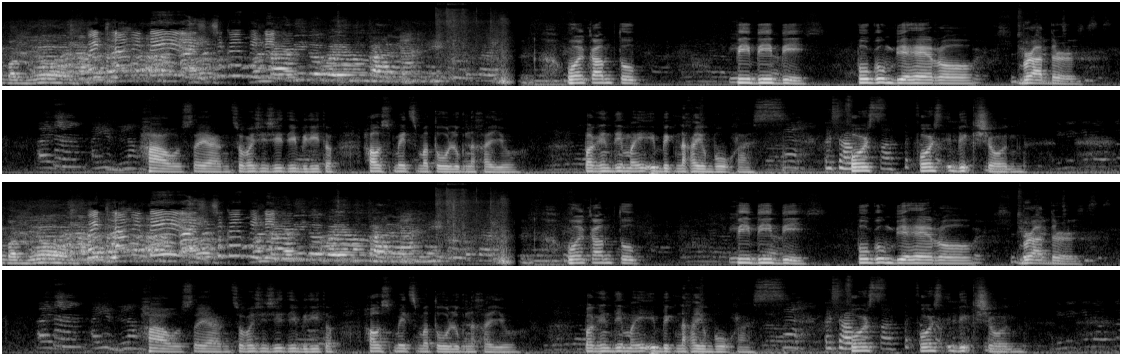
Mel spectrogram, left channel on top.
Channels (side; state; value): both; normal; correlation 0.60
